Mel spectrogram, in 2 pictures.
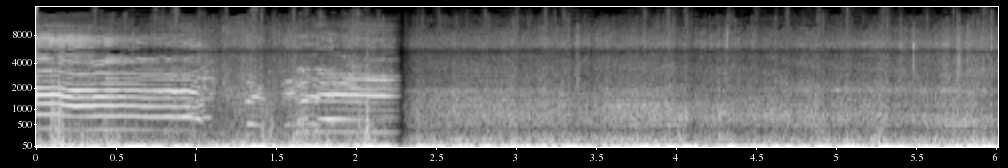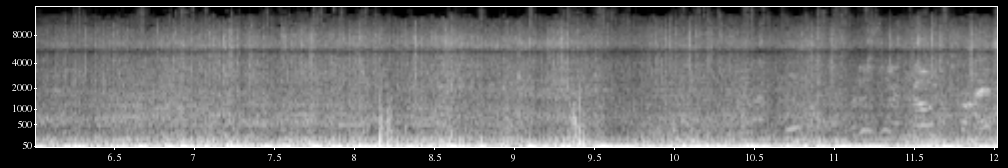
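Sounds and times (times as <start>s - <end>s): highway traffic rumble: 0.0s - 12.0s.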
